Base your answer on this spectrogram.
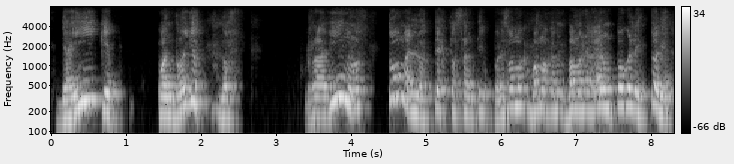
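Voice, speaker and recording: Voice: mid-range voice, lively intonation, normal speed, dark tone, echoey room, lo-fi sound. A Bible class teacher giving a classroom lecture, often repeating phrases and correcting themself mid-sentence. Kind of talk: classroom lecture on scripture history.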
